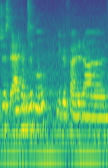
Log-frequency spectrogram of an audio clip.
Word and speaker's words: Zaghloul: Adham Zagul, Yes. and it's spelled the way it sounds. Pretty much. Yeah. So Exactly. ADHEM Yes. and then ZAGOOL. ZAGHLOUL. So Zag- that's Zagul. Yeah, you're kind of close though.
